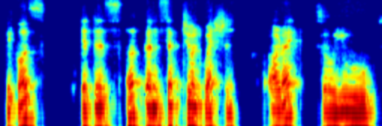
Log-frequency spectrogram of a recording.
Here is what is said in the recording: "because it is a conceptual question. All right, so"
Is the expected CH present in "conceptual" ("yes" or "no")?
yes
